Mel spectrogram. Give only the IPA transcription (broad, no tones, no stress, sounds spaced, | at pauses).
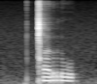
ǀ ɐ r ɾ u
